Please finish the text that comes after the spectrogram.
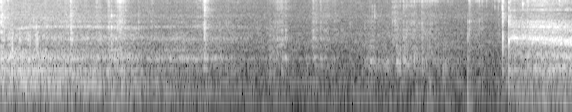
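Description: Several quiet, crisp snips of sharp paper snips cutting through cardstock, spaced irregularly with a louder rustle at the end.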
